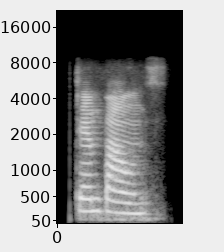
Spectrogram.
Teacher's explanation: we replace the n sounds to m that so the sound change instead of 10 we hear them with m. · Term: assimilation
